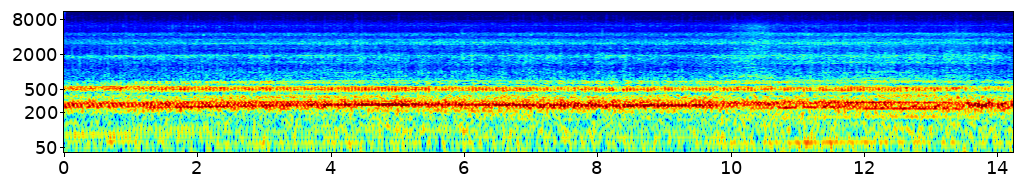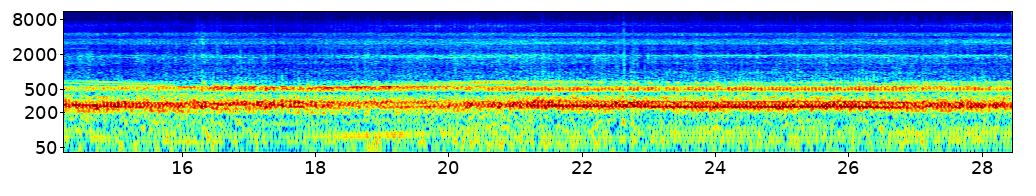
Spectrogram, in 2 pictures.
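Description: Twin-cylinder motorcycle engine running steadily at cruising speed over a low rumble. The engine note falls a little about halfway through and climbs back a few seconds later.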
